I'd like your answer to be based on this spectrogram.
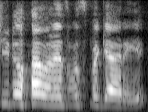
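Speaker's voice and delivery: high, loud, tickled outburst; delighted disbelief. Real, not acted. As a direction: exclaim it in amused amazement. Delighted disbelief at the quoted line.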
